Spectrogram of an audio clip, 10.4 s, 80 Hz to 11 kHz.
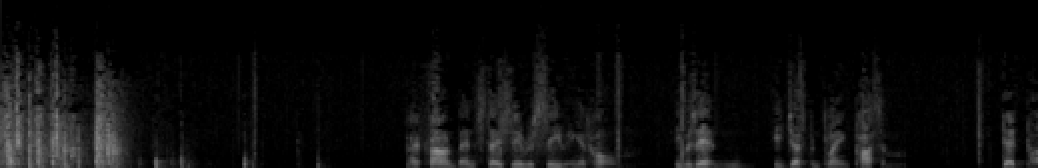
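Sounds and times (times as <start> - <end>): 
apartment door rattling and banging as it is forced open: 0.0 - 1.9
speech: 4.3 - 9.0, 10.0 - 10.3.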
